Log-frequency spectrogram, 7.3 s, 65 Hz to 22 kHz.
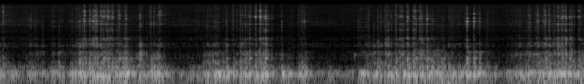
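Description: Long nails from both hands scratch around the top of the hollow metal mesh grille of a large USB microphone. The result is a deep, boomy rumble centered near 145 Hz, with dense scratchy rasping that swells and fades in uneven waves.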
